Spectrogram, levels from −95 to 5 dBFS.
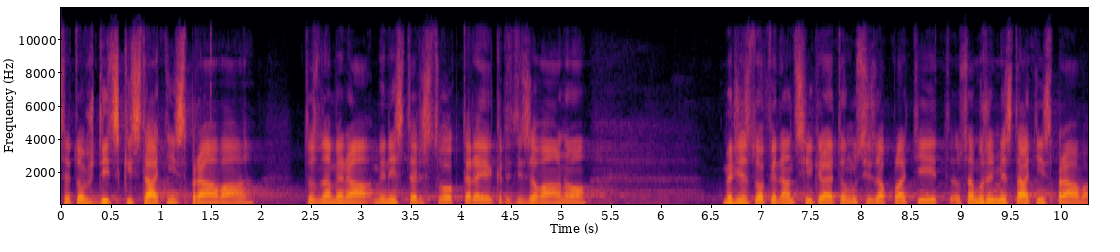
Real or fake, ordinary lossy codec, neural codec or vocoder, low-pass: real; Opus, 64 kbps; none; 10.8 kHz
